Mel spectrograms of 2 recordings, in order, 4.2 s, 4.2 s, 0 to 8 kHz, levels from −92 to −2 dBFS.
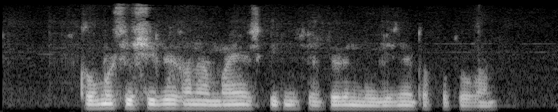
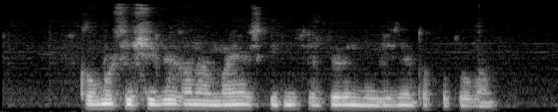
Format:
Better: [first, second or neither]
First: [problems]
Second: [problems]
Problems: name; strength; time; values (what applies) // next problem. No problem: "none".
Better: first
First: none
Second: room echo; dies away in 0.2 s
